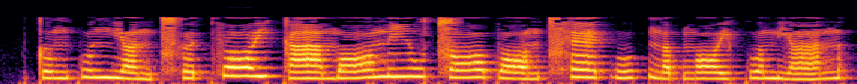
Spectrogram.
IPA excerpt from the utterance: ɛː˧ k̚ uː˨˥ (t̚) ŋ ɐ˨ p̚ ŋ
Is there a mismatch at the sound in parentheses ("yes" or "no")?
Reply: yes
